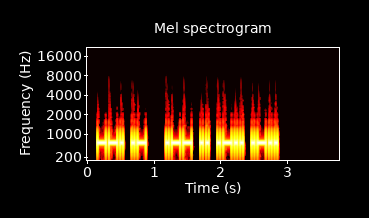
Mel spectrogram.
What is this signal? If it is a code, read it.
Morse code, heard as a keyed tone, about 34 wpm, 700 Hz. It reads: GA WILL
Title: Speed-Racing Common QSO Phrases - 28wpm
